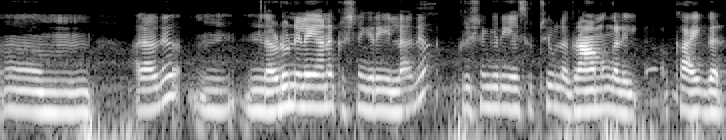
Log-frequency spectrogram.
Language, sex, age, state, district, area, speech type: Tamil, female, 30-45, Tamil Nadu, Krishnagiri, rural, spontaneous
